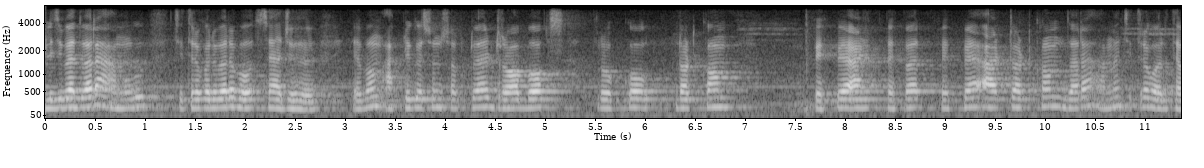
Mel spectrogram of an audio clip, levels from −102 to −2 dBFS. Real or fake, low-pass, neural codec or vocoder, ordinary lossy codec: real; 5.4 kHz; none; none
